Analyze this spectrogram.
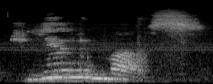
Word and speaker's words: Yilmaz: Yilmaz. Est-ce que je le prononce bien? Oui, c'est tout bon. J'oppose S et Z entre mas et maz en sensibilisation à la discrimination auditive. Maz. Y-. Y-I-L-M-A-Z.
